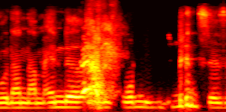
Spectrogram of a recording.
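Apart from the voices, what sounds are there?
sneeze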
